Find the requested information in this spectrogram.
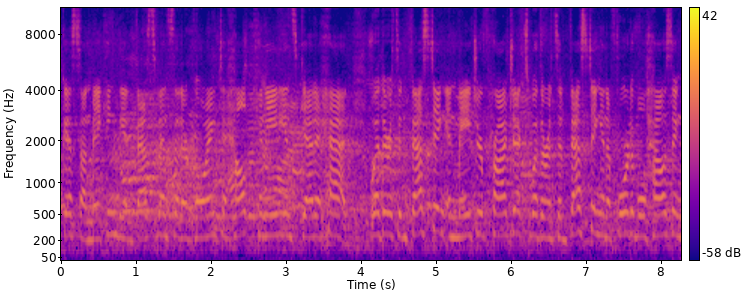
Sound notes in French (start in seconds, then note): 2.2 voix de l'interprète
